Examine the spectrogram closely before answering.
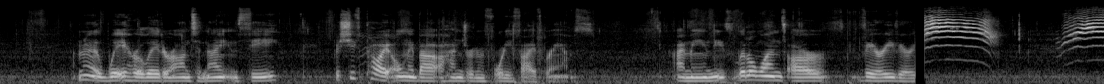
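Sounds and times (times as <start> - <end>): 
speech: 0.8 - 6.0, 6.8 - 9.2
tiny female kitten meowing in a hand: 9.3 - 10.0, 10.6 - 11.0.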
